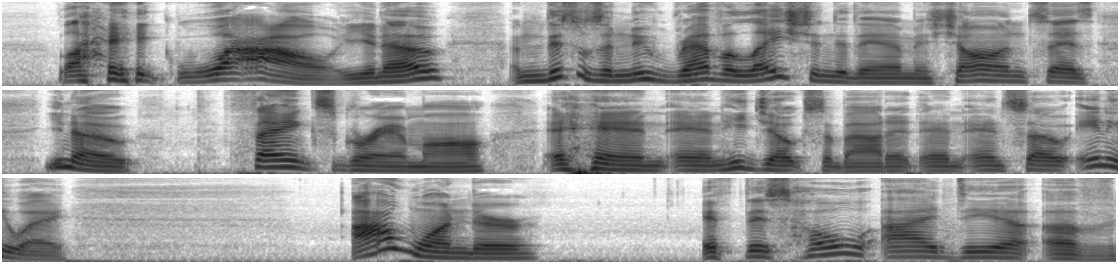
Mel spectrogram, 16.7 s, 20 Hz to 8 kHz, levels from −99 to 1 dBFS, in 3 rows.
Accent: American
